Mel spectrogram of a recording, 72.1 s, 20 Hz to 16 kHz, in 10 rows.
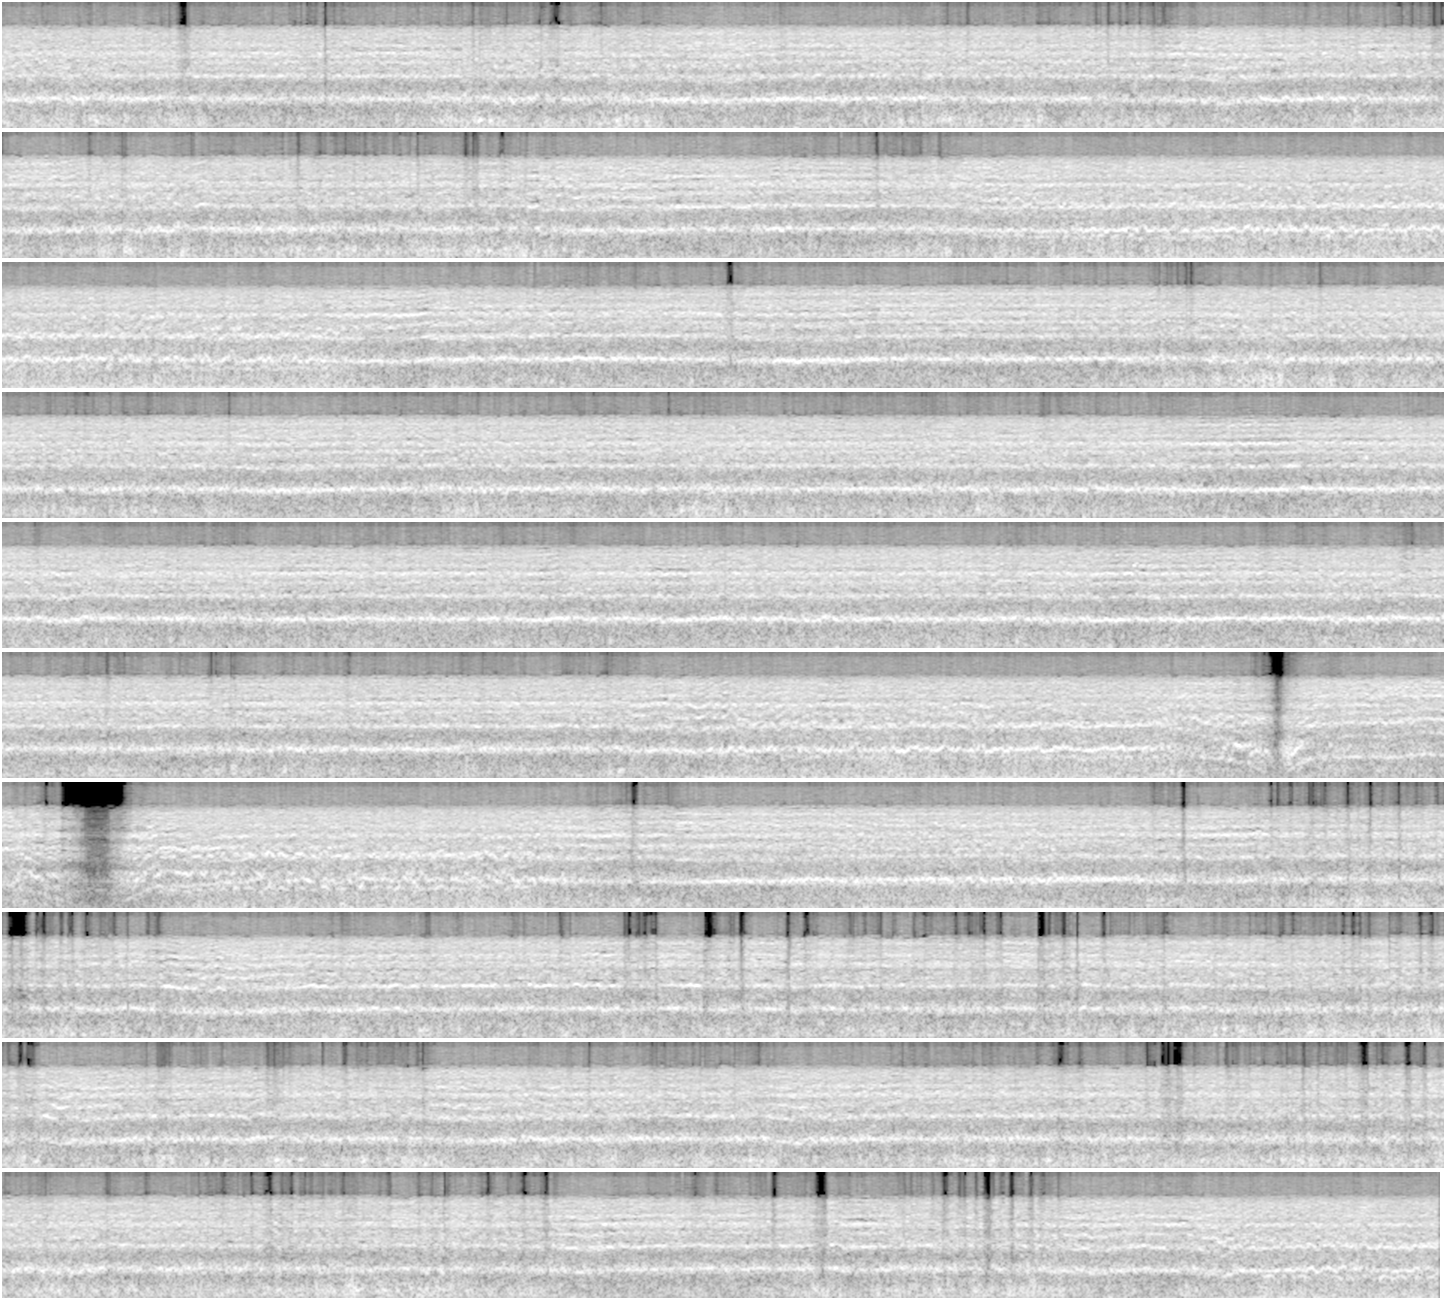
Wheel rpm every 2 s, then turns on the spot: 240, 230, 230, 230, 230, 220, 210, 190, 210, 230, 230, 230, 230, 230, 230, 230, 230, 230, 230, 230, 200, 140, 140, 200, 210, 230, 230, 230, 240, 230, 230, 230, 240, 240, 230, 220.
none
